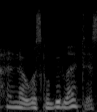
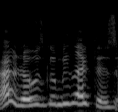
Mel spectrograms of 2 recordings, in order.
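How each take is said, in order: First: It is said in a small, quiet voice. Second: It is said in an exaggerated, silly voice.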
